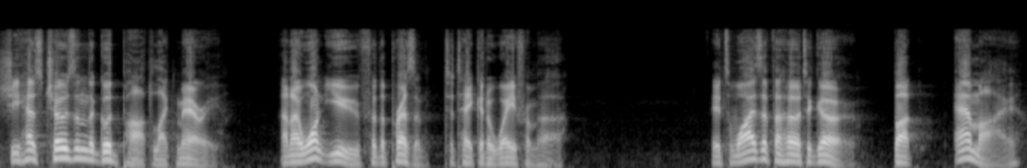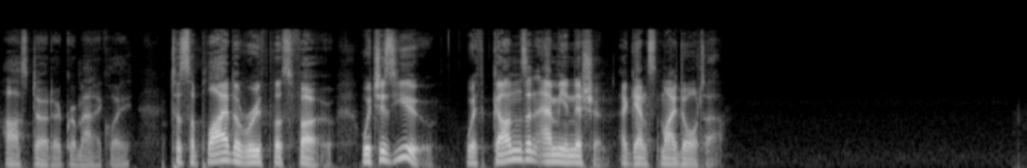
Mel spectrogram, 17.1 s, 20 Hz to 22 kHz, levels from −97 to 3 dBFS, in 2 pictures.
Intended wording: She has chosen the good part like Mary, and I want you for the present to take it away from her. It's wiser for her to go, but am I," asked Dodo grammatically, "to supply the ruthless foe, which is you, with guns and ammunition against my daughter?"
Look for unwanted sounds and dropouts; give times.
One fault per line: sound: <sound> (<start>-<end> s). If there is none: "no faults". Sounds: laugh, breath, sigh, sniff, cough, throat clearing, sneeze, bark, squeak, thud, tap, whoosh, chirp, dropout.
no faults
